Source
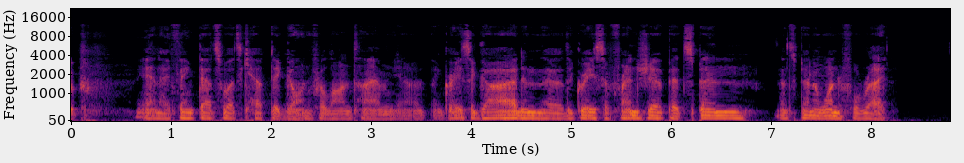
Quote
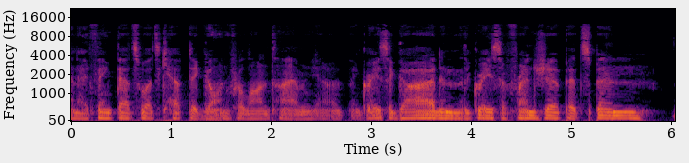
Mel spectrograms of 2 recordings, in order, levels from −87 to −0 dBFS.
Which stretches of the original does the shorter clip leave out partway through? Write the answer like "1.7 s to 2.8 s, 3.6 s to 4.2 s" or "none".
4.7 s to 4.9 s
